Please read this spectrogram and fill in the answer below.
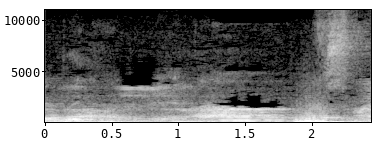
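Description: Vaishnava prayers chanted in Sanskrit in a slow melodic recitation, the voice holding long steady notes, with a louder phrase starting near the end.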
